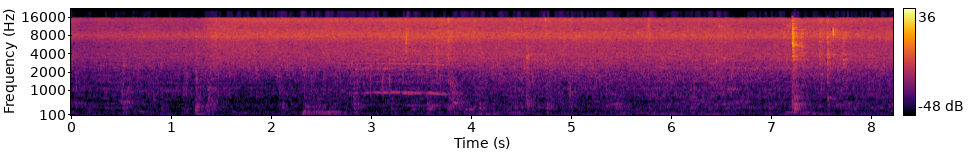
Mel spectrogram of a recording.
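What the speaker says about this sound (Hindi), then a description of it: "देख के डालीजिए समोसों को तेल उछलता।" Minced mutton samosas, Hyderabadi style, deep frying in hot oil, giving a faint, steady bubbling sizzle throughout with a brief louder splash near the end, and no talk.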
